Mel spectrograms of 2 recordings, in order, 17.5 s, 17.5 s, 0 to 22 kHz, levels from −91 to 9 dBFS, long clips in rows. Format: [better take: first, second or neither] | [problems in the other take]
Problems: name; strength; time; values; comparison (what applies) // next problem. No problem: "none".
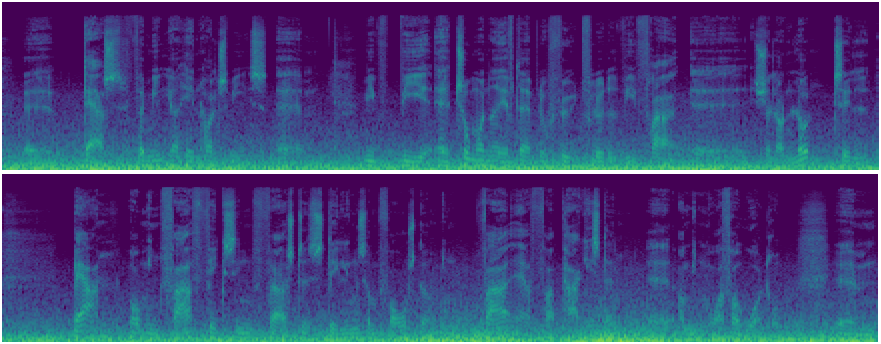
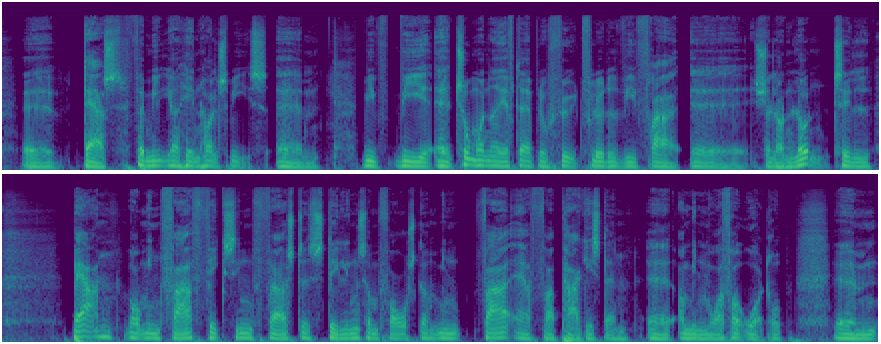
second | wind noise on the microphone; heavy; 5 dB below the speech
